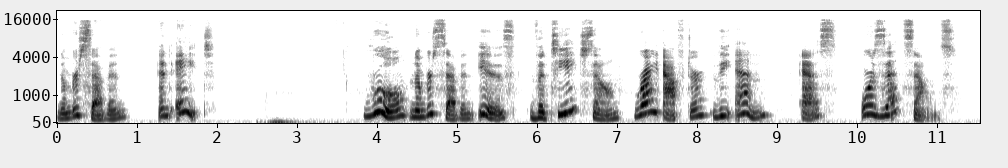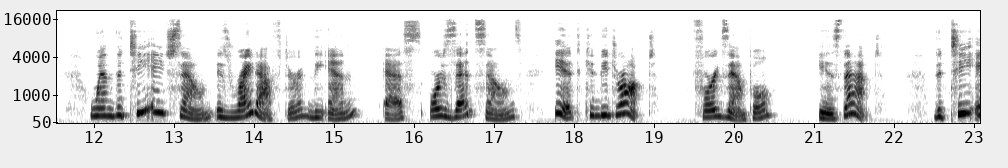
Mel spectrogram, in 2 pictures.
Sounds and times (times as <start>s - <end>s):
Speech: 0.0s - 2.0s, 3.8s - 11.3s, 12.0s - 20.5s, 21.1s - 21.9s, 22.5s - 23.0s.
